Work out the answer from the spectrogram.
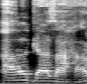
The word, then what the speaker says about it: Algazarra: How do you Alga, pronounce it? Al, Algazarra. Algazaha. Okay. Yeah, that's perfect.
